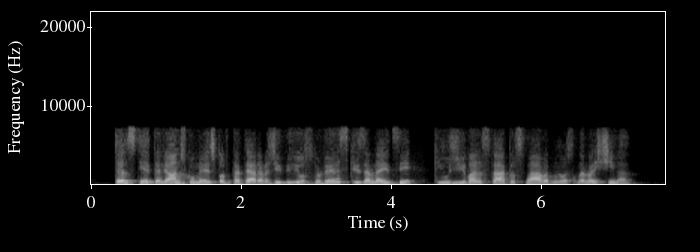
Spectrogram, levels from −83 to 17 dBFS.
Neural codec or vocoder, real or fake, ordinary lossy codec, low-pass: codec, 16 kHz, 0.5 kbps, X-Codec, HuBERT features, trained on general audio; fake; MP3, 64 kbps; 7.2 kHz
